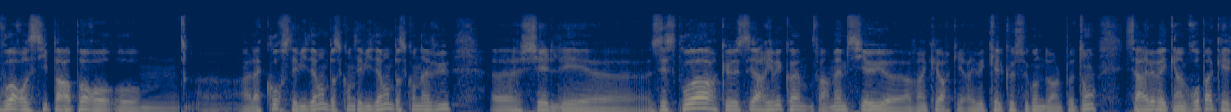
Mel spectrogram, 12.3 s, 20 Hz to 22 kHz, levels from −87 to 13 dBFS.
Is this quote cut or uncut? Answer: cut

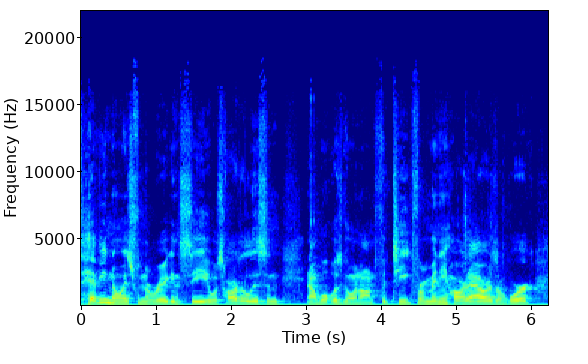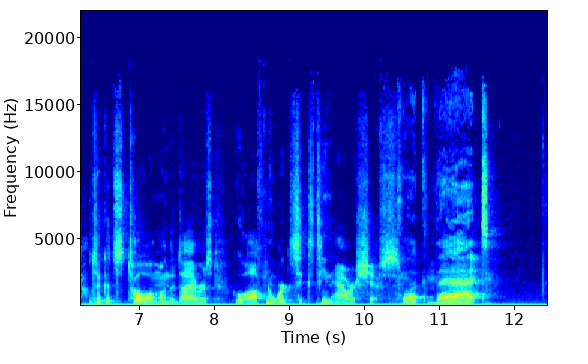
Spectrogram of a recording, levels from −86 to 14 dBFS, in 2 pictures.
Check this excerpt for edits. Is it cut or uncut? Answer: cut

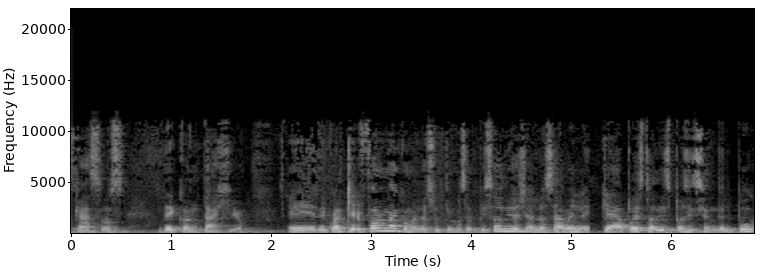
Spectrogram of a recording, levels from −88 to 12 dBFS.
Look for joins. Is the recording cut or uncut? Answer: cut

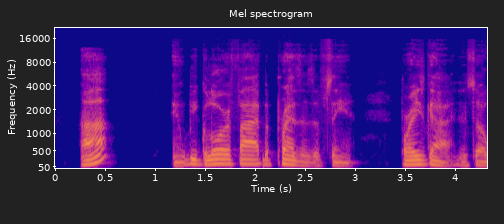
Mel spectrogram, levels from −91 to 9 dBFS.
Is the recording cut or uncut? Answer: cut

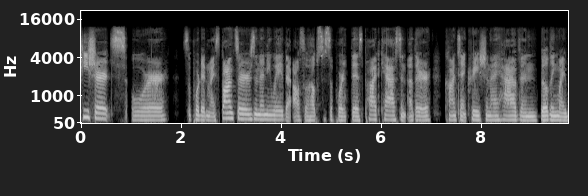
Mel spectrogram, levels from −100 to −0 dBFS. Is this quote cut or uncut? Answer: uncut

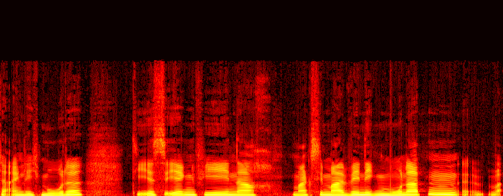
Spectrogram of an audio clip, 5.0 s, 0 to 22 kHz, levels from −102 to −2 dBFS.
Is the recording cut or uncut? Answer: cut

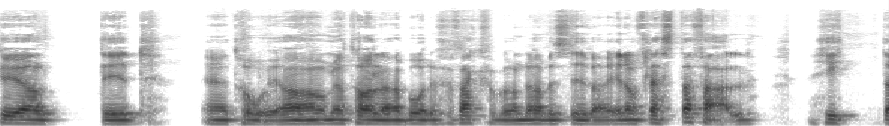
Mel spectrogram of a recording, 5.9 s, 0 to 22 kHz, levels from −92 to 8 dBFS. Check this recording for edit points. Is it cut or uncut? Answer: uncut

